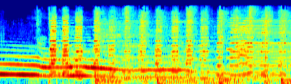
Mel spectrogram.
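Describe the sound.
A person howls like a werewolf on a live Friday radio broadcast in one long, loud, wavering cry that slowly slides down in pitch, with a steady rhythmic beat thumping underneath.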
